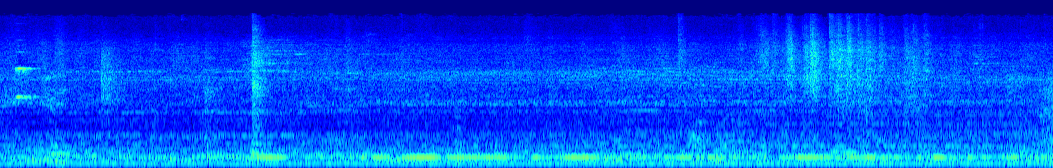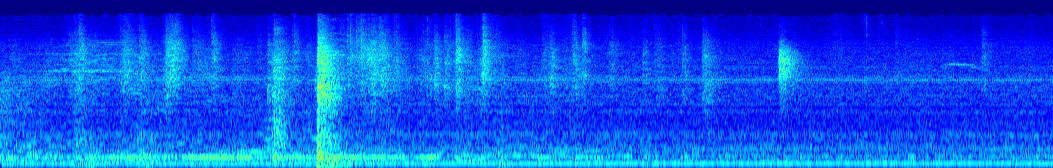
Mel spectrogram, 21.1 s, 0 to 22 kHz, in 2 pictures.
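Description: Room tone with a steady low electrical hum, broken by scattered clicks and knocks, the loudest about 14 s in.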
